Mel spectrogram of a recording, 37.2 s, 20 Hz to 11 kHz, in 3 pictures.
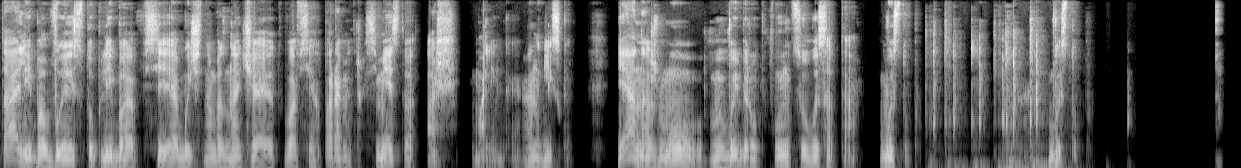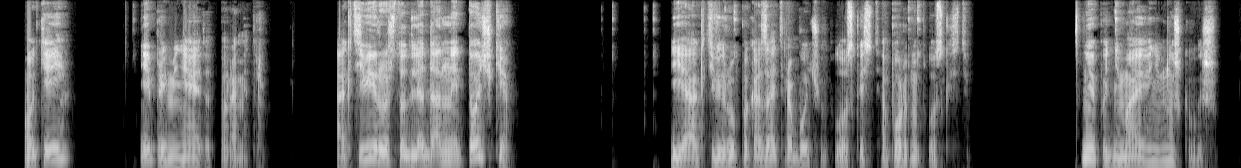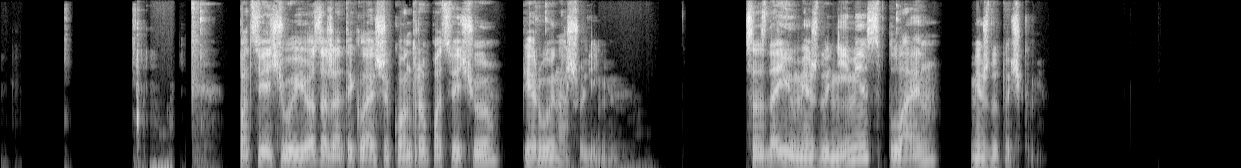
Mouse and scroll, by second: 12.0 click, 13.5 click, 18.3 click, 18.7 click, 19.6 click, 21.4 click, 22.9 click, 25.4 middle click, 26.6 click, 30.1 click, 33.5 click.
